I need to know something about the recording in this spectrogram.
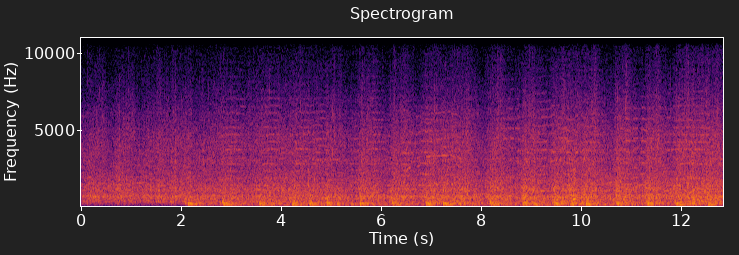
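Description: Baseball stadium crowd noise, joined about two seconds in by a cheering section's rhythmic band music and chanting with a regular beat.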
